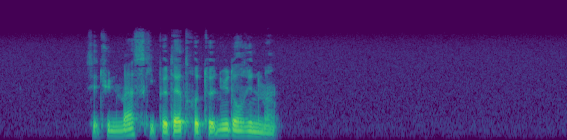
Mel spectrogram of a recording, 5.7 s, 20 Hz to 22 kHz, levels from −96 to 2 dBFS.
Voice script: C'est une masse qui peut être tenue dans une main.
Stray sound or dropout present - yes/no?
no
